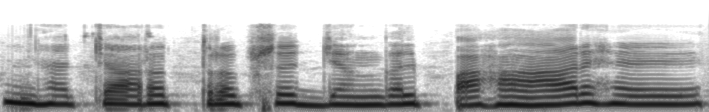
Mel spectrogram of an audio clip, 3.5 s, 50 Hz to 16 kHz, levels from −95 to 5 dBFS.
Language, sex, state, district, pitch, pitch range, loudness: Hindi, female, Jharkhand, Palamu, 240 Hz, 230-250 Hz, -9 LUFS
